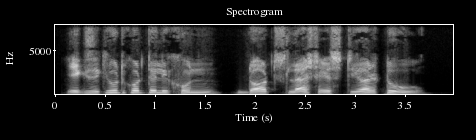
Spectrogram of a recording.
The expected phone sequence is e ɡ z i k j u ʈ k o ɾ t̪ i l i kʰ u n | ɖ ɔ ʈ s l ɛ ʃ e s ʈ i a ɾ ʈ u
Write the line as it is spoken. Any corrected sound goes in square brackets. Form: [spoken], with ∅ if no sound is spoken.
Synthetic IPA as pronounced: e ɡ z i k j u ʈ k o ɾ t̪ [e] l i kʰ u n | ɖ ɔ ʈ s l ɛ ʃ e s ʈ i a ɾ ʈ u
